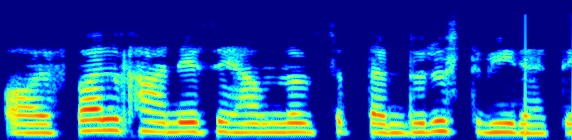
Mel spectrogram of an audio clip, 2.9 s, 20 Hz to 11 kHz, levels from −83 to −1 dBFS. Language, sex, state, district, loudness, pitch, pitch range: Hindi, female, Uttar Pradesh, Gorakhpur, -22 LUFS, 210 Hz, 205-230 Hz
